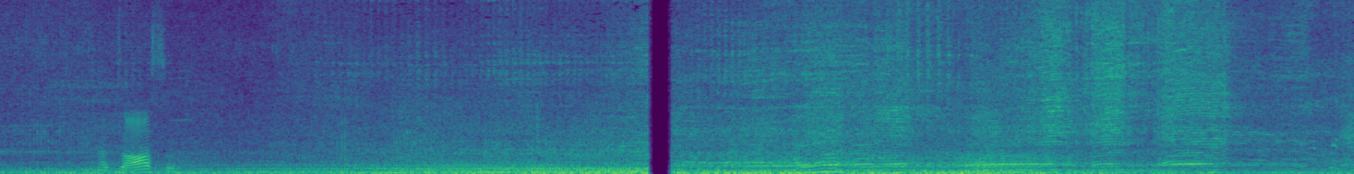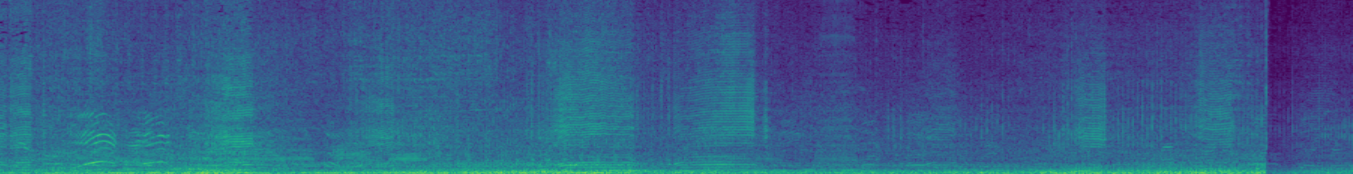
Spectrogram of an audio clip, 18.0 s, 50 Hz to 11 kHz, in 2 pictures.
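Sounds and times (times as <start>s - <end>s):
dirt bike engines revving: 0.0s - 18.0s.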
